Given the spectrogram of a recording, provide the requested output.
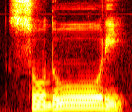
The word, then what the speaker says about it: صدوري: Fi so do, then stretching ri suduri suduri suduri suduri. This letter is like the English se, but heavier, deeper, and pronounced with a wider tongue.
